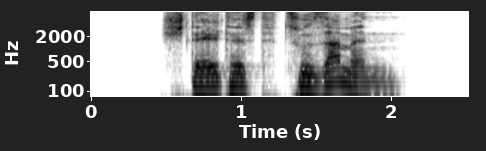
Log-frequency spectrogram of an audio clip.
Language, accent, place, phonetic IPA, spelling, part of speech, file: German, Germany, Berlin, [ˌʃtɛltəst t͡suˈzamən], stelltest zusammen, verb, De-stelltest zusammen.ogg
- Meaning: inflection of zusammenstellen: 1. second-person singular preterite 2. second-person singular subjunctive II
